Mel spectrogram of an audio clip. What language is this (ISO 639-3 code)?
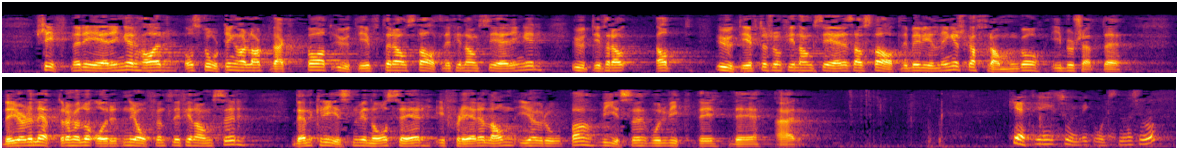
nob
